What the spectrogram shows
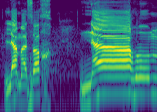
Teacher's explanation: लाम को खींचना नहीं है, ला नहीं पढ़ना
